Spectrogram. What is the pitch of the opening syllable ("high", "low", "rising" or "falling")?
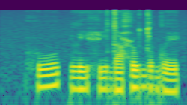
rising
